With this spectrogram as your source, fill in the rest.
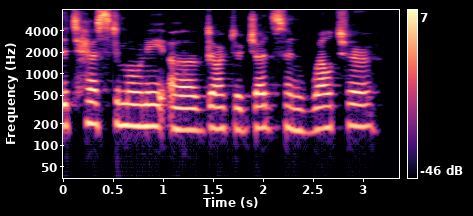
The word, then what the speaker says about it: Welcher: eliminate to exclude the testimony of Dr Judson welcher welshire how do you pronounce his name Mr Brenan welcher welcher and the commonweal opposition so who's arguing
